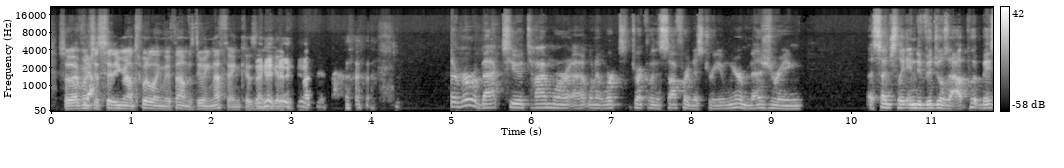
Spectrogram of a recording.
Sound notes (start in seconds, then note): 2.5 laughs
